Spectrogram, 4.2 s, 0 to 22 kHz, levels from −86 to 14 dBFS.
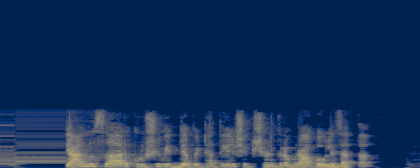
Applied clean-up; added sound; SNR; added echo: classical method Wiener filter.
